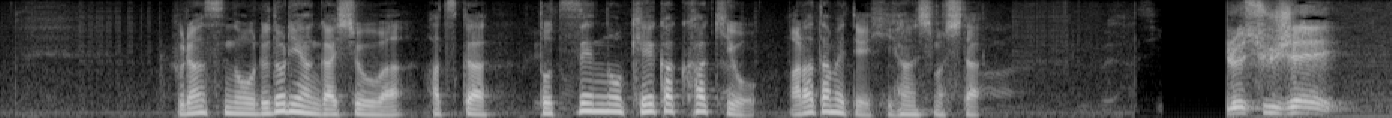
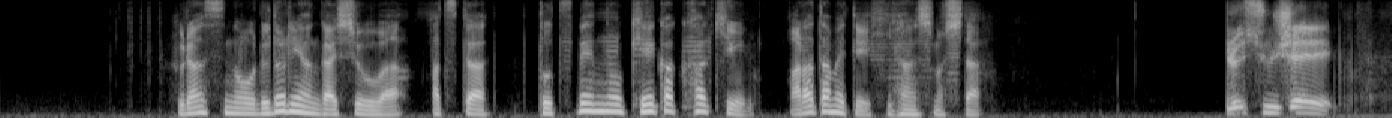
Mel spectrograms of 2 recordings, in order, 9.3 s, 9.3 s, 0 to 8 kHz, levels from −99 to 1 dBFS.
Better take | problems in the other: first | noise reduction (neural diffusion model UNIVERSE++)

